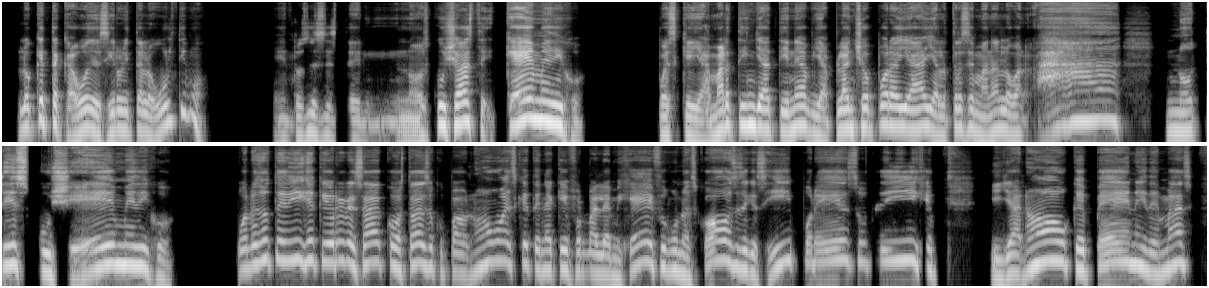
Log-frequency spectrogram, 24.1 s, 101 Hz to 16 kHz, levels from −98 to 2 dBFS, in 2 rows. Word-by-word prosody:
lo 175 Hz, +1 st, -2 dB
que 230 Hz, -, +4 dB
te 200 Hz, -, +1 dB
acabo 145 Hz, +4 st, 0 dB
de 160 Hz, -, +3 dB
decir 140 Hz, +4 st, 0 dB
ahorita, 155 Hz, -1 st, -1 dB
lo 135 Hz, -5 st, -1 dB
último, 215 Hz, -, -3 dB, 0.6 s
entonces, 125 Hz, +3 st, -6 dB
este, 110 Hz, -1 st, -10 dB
no 205 Hz, -, -7 dB
escuchaste". 190 Hz, -, +3 dB
"¿Qué?", 225 Hz, +5 st, +9 dB
me 225 Hz, -2 st, +9 dB
dijo, 115 Hz, -, +4 dB, 0.7 s
pues: 125 Hz, -1 st, 0 dB
"Que 125 Hz, -3 st, -1 dB
ya 110 Hz, -2 st, -2 dB
Martín 185 Hz, +6 st, +4 dB
ya 165 Hz, -3 st, +3 dB
tiene 160 Hz, +4 st, +1 dB
había 135 Hz, -10 st, -1 dB
planchó 165 Hz, +1 st, +2 dB
por 190 Hz, +1 st, +2 dB
allá, 175 Hz, -1 st, +3 dB
y 170 Hz, -, +2 dB
a -, -, -1 dB
la 130 Hz, -, -3 dB
otra 170 Hz, -1 st, -3 dB
semana 145 Hz, -3 st, -2 dB
lo 155 Hz, -4 st, -1 dB
van". 135 Hz, -4 st, -5 dB
"Ah, 215 Hz, +2 st, 0 dB, 0.4 s
no 150 Hz, 0 st, -3 dB
te 215 Hz, +1 st, -1 dB
escuché", 180 Hz, +2 st, +3 dB
me 220 Hz, -1 st, +3 dB
dijo, 145 Hz, -, -2 dB, 0.6 s
por 195 Hz, +3 st, -6 dB
eso 260 Hz, +3 st, -1 dB
te 255 Hz, +1 st, -2 dB
dije 260 Hz, 0 st, 0 dB
que 240 Hz, -, -4 dB
yo 240 Hz, -, +2 dB
regresaba 235 Hz, -1 st, -2 dB
cuando 215 Hz, -3 st, -3 dB
estaba 215 Hz, +5 st, -4 dB
desocupado. 170 Hz, -6 st, -7 dB
No, 230 Hz, -, -6 dB
es 220 Hz, -2 st, -7 dB
que 225 Hz, -1 st, -5 dB
tenía 180 Hz, -2 st, -5 dB
que 190 Hz, -, -1 dB
informarle 165 Hz, -2 st, -5 dB
a -, -, -5 dB
mi 130 Hz, -3 st, -8 dB
jefe, 210 Hz, +2 st, -4 dB
hubo 180 Hz, -2 st, -3 dB
unas 155 Hz, -6 st, -4 dB
cosas, 245 Hz, -7 st, -1 dB
y 185 Hz, -, +1 dB
que 160 Hz, -, -4 dB
sí, 220 Hz, -, -4 dB
por 115 Hz, 0 st, -8 dB
eso 130 Hz, -, -6 dB
te -, -, -10 dB
dije, 255 Hz, -7 st, -2 dB, 0.6 s
y 130 Hz, -, -5 dB
ya 160 Hz, +2 st, -2 dB
no, 235 Hz, -, +1 dB
qué 185 Hz, -2 st, +1 dB
pena 120 Hz, -, -1 dB
y 200 Hz, -, +1 dB
demás. 200 Hz, +7 st, -3 dB
180 Hz, 185 wpm, -20 LUFS, 150-215 Hz, 0.7 s, Qué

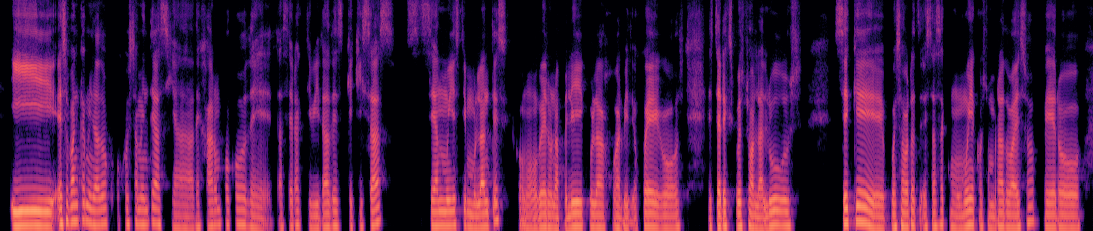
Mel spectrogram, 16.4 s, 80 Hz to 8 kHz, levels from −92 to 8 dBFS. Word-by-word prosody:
Y 130 Hz, 0 st, +6 dB
eso 140 Hz, +4 st, +2 dB
va 160 Hz, -, +3 dB
encaminado 145 Hz, -4 st, 0 dB
justamente 140 Hz, +1 st, -4 dB
hacia 115 Hz, -6 st, -4 dB
dejar 120 Hz, +2 st, -3 dB
un 135 Hz, +1 st, -4 dB
poco 135 Hz, 0 st, -4 dB
de 110 Hz, +1 st, -6 dB
hacer 120 Hz, +2 st, -7 dB
actividades 120 Hz, 0 st, -3 dB
que 115 Hz, -, -7 dB
quizás, 130 Hz, +6 st, -3 dB
sean 125 Hz, 0 st, -2 dB
muy 125 Hz, 0 st, +3 dB
estimulantes, 120 Hz, +4 st, -1 dB
como 110 Hz, -1 st, -3 dB
ver 115 Hz, 0 st, +2 dB
una 110 Hz, -2 st, -1 dB
película, 115 Hz, +1 st, +1 dB
jugar 110 Hz, -1 st, -3 dB
videojuegos, 110 Hz, +1 st, 0 dB, 0.4 s
estar 120 Hz, 0 st, +2 dB
expuesto 120 Hz, 0 st, 0 dB
a 110 Hz, -, +2 dB
la 105 Hz, -1 st, +1 dB
luz. 125 Hz, +1 st, 0 dB, 0.5 s
Sé 145 Hz, 0 st, +1 dB
que, 135 Hz, -9 st, +4 dB
pues, 115 Hz, +2 st, -1 dB
ahora 125 Hz, +1 st, +2 dB
estás 120 Hz, +2 st, -3 dB
como 115 Hz, -3 st, -4 dB
muy 120 Hz, +4 st, +3 dB
acostumbrado 115 Hz, -1 st, -1 dB
a 110 Hz, -, +3 dB
eso, 150 Hz, +7 st, -5 dB
pero 115 Hz, -1 st, 0 dB
120 Hz, 145 wpm, -23 LUFS, 115-130 Hz, 0.5 s, Y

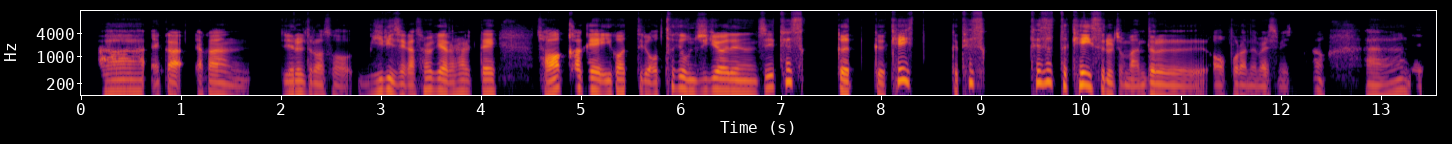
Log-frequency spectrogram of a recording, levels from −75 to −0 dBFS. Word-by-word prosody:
아 125 Hz, +1 st, -3 dB
그러니까 -, -, +1 dB
약간 100 Hz, -7 st, -2 dB, 0.3 s
예를 115 Hz, +1 st, 0 dB
들어서 95 Hz, -5 st, -8 dB
미리 115 Hz, +6 st, -2 dB
제가 100 Hz, -1 st, +2 dB
설계를 130 Hz, -1 st, +1 dB
할 125 Hz, 0 st, -4 dB
때 125 Hz, -1 st, +4 dB, 0.4 s
정확하게 145 Hz, -3 st, +5 dB
이것들이 125 Hz, +1 st, -1 dB
어떻게 150 Hz, +8 st, -3 dB
움직여야 130 Hz, 0 st, +4 dB
되는지 125 Hz, +5 st, -1 dB
테스 230 Hz, +7 st, 0 dB, 0.3 s
그 -, -, +5 dB, 0.2 s
그 -, -, -2 dB
케이 240 Hz, 0 st, +6 dB, 0.4 s
그 -, -, -8 dB
테스 -, -, -2 dB, 0.4 s
테스트 220 Hz, 0 st, -2 dB
케이스를 175 Hz, -, +6 dB
좀 95 Hz, -, -1 dB
만들어 95 Hz, -1 st, -4 dB, 0.2 s
보라는 95 Hz, -3 st, -8 dB
말씀이신 85 Hz, -2 st, -9 dB, 0.2 s
거죠? -, -, -13 dB, 0.4 s
아 100 Hz, +6 st, -8 dB
네. 90 Hz, -8 st, -17 dB
120 Hz, 310 characters per minute, -24 LUFS, 100-130 Hz, 0.4 s, 케이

